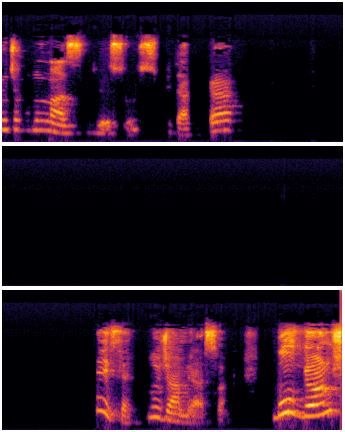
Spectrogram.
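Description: A woman reads aloud expressively through an online call.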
